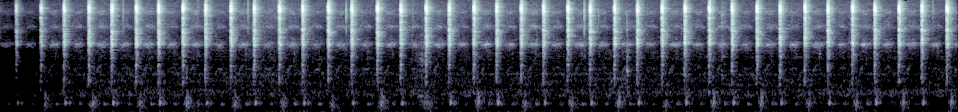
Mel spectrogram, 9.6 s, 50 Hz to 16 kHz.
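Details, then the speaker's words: Cotswold Heritage vertical model steam engine running in on compressed air: sharp, even ticks about twice a second, roughly 125 a minute, steady throughout; knocking while running in, valve timing seems OK, cause not pinned down. "sometimes very well-built steam engines will knock if the valve timing is but the valve timing on this engine seems to be ok"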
